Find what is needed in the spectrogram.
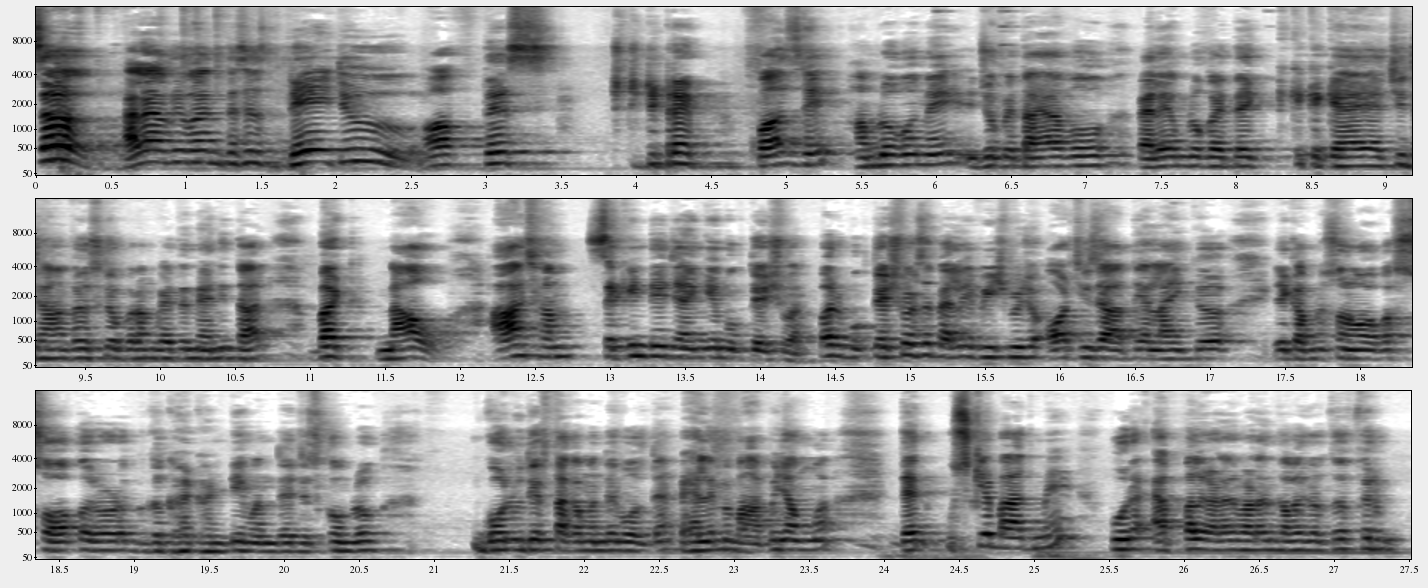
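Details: Male vlogger who describes himself as a stammering speaker, speaking Hindi-English, with a repeated word 'and'; stuttering.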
